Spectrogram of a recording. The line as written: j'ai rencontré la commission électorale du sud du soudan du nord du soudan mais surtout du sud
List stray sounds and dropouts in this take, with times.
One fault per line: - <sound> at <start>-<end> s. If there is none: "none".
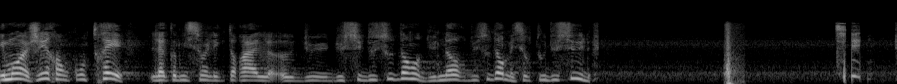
- whoosh at 7.2-7.5 s
- sneeze at 8.3-8.8 s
